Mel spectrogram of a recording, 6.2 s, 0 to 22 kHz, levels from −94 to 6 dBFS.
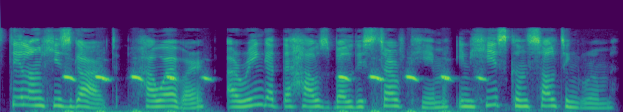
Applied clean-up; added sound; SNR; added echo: none; Bird; -2 dB; none.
